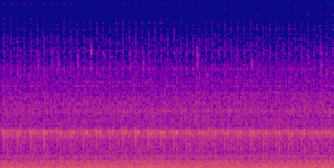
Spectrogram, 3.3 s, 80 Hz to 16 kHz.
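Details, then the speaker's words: 1988 Saab 900 Turbo after fuel line disconnected and reconnected, now starting and idling well: faint quick ticking and thin high whistle remain at idle; source unclear. "there's still a sound literally all I did was disconnect it here tried to start it fuel spurted everywhere then I reconnected it boom first start and now she's running great"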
